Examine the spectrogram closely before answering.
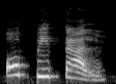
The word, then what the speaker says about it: hôpital: H is mute everywhere. This is hôpital.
